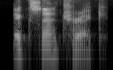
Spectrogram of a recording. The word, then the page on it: eccentric: American English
